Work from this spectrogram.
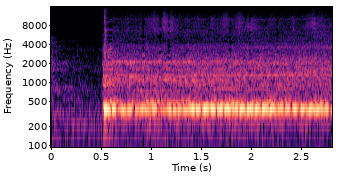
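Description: An electric hand mixer starts abruptly and whirs steadily, beating soft unsalted butter with sugar in a bowl, a close, even motor whine with no talking.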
